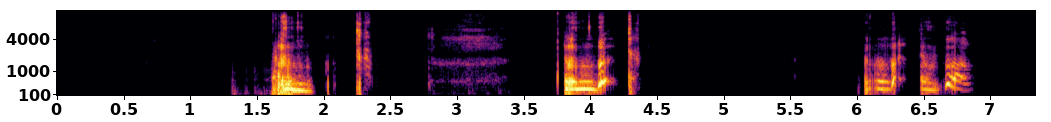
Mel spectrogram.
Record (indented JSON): {
  "three_cough_length": "7.3 s",
  "three_cough_amplitude": 32767,
  "three_cough_signal_mean_std_ratio": 0.28,
  "survey_phase": "beta (2021-08-13 to 2022-03-07)",
  "age": "18-44",
  "gender": "Female",
  "wearing_mask": "No",
  "symptom_cough_any": true,
  "symptom_new_continuous_cough": true,
  "symptom_runny_or_blocked_nose": true,
  "symptom_shortness_of_breath": true,
  "symptom_sore_throat": true,
  "symptom_abdominal_pain": true,
  "symptom_diarrhoea": true,
  "symptom_fatigue": true,
  "symptom_fever_high_temperature": true,
  "symptom_headache": true,
  "symptom_onset": "4 days",
  "smoker_status": "Ex-smoker",
  "respiratory_condition_asthma": false,
  "respiratory_condition_other": false,
  "recruitment_source": "Test and Trace",
  "submission_delay": "1 day",
  "covid_test_result": "Positive",
  "covid_test_method": "RT-qPCR",
  "covid_ct_value": 23.4,
  "covid_ct_gene": "N gene"
}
